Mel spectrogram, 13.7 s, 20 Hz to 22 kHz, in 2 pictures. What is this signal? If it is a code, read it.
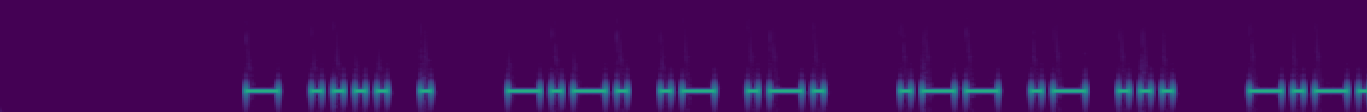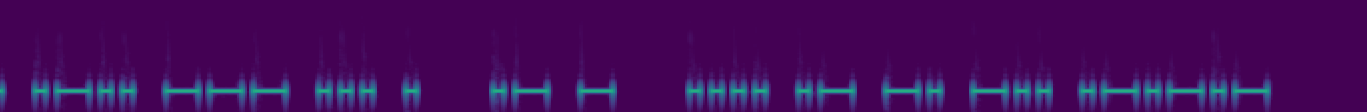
Morse code, heard as a keyed tone, about 22 wpm, 700 Hz. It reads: THE CAR WAS CLOSE AT HAND.
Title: Sentences from Top 1000 Words - Review Part 1 - 22wpm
